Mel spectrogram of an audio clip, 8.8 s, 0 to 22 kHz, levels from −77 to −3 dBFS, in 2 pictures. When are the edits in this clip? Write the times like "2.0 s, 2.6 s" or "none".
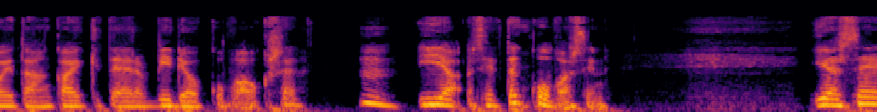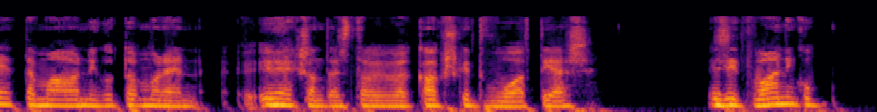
none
